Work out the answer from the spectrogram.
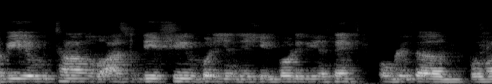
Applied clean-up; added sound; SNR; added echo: neural mask model DeepFilterNet 3.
